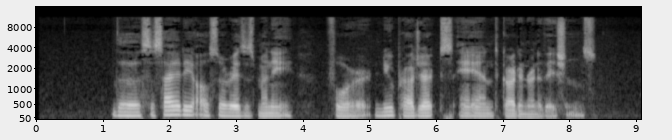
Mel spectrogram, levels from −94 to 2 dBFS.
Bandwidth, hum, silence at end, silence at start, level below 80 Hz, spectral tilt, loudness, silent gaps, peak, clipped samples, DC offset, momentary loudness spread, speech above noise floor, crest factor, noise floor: 11.5 kHz; none; 0.7 s; 1.15 s; -48 dBFS; -5 dB/octave; -22 LUFS; none; -4 dBFS; under 0.1%; under 0.1%; 10 LU; 41 dB; 18 dB; -63 dBFS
